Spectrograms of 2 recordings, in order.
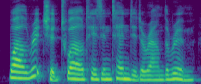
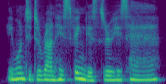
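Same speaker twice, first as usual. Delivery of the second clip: usual speaking voice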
